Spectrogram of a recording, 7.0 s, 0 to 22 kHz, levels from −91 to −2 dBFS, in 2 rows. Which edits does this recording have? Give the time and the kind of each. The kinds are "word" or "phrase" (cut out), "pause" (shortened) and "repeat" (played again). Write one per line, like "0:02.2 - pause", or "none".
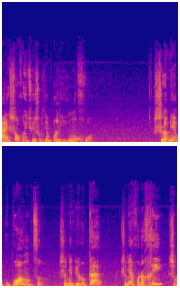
none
